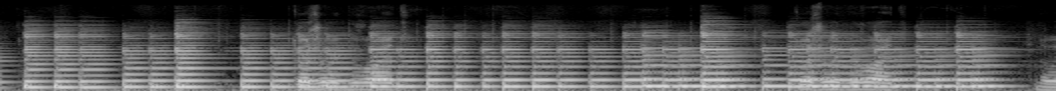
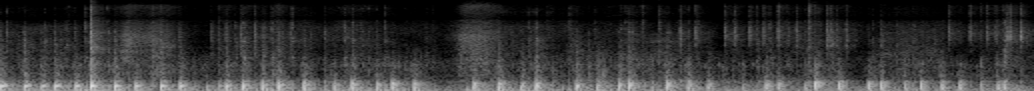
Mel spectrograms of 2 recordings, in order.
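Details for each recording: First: Yamaha Clavinova CLP digital piano after cleaning: some notes and chords strike louder than others at the same touch, uneven velocity response; diagnosis found worn, dirty contact rubbers and key matrix faults. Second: Yamaha Clavinova CLP digital piano after cleaning dust and debris from under the keyboard: soft, dull, even key thumps with no metallic clack; key action now normal, metallic knocking gone.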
